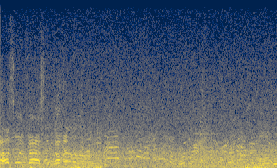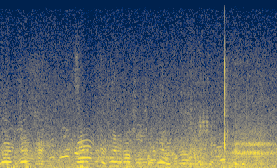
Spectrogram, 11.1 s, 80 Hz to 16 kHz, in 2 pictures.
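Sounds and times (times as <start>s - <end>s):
distant voices calling out: 0.0s - 11.0s
steady outdoor hiss: 0.0s - 11.0s.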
